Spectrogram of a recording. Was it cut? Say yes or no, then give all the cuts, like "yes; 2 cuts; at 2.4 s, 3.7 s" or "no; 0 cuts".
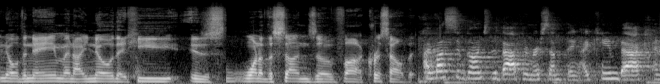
yes; 2 cuts; at 2.2 s, 4.1 s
